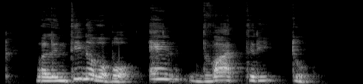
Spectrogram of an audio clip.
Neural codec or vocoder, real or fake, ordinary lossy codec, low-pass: vocoder, 48 kHz, 128 mel bands, Vocos; fake; none; 19.8 kHz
